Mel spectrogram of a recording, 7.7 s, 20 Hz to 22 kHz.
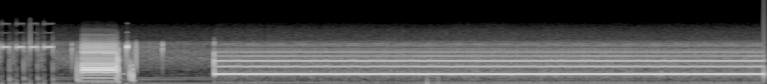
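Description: A telephone switch returns a dial tone after a trunk is reset and a 5 is dialled: a few short beeps and a brief buzzy burst, then a loud, steady, unbroken dial tone that holds to the end.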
